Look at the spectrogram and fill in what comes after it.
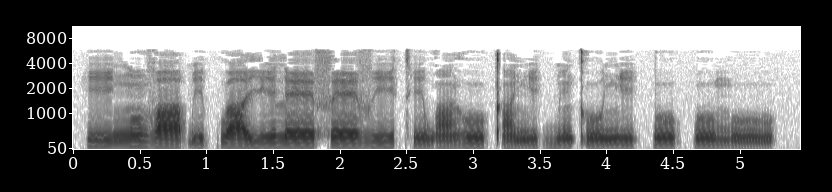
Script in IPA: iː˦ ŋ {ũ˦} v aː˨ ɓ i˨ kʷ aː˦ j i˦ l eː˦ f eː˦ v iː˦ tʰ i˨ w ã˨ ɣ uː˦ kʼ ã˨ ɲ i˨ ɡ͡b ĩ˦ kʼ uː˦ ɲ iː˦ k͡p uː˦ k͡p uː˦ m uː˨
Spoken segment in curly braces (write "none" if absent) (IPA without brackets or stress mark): ũ˦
